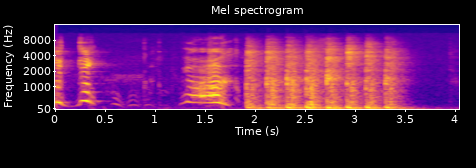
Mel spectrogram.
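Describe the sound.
A voice calls out briefly, then police pound hard on a door: a rapid, even burst of about eight loud knocks that stops abruptly.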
